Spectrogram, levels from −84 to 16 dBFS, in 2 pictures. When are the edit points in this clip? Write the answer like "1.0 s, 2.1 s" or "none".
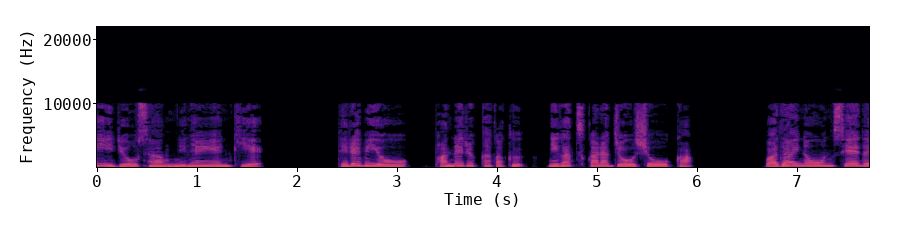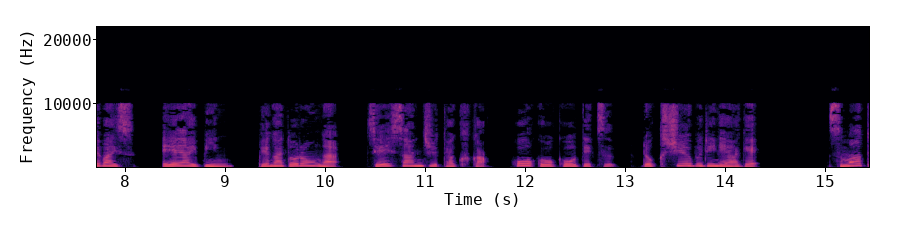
11.7 s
